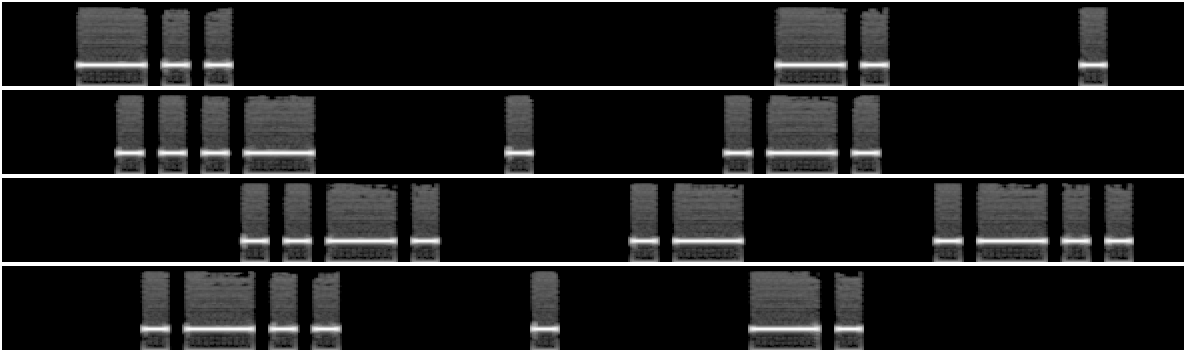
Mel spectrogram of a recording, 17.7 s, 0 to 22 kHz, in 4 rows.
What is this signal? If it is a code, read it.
Morse code, heard as a keyed tone, about 15 wpm, spaced as for 8 wpm, 1000 Hz. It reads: D NEVER FALLEN
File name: qotdfiles / 8wpm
